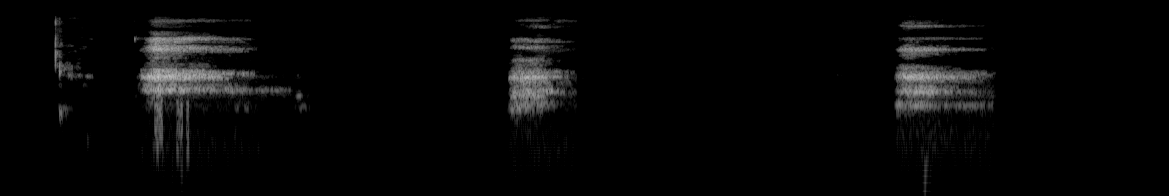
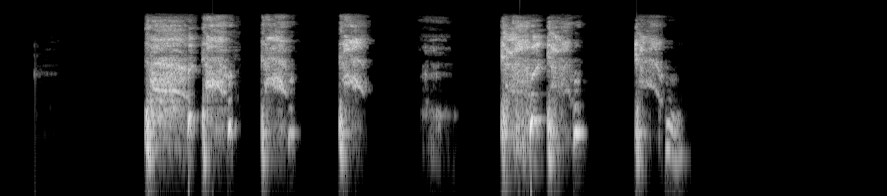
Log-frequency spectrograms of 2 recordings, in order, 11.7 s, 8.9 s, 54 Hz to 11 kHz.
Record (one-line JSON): {"exhalation_length": "11.7 s", "exhalation_amplitude": 12127, "exhalation_signal_mean_std_ratio": 0.33, "cough_length": "8.9 s", "cough_amplitude": 32768, "cough_signal_mean_std_ratio": 0.44, "survey_phase": "beta (2021-08-13 to 2022-03-07)", "age": "18-44", "gender": "Female", "wearing_mask": "No", "symptom_new_continuous_cough": true, "symptom_runny_or_blocked_nose": true, "symptom_sore_throat": true, "symptom_abdominal_pain": true, "symptom_fatigue": true, "symptom_fever_high_temperature": true, "symptom_headache": true, "symptom_onset": "3 days", "smoker_status": "Ex-smoker", "respiratory_condition_asthma": false, "respiratory_condition_other": false, "recruitment_source": "Test and Trace", "submission_delay": "2 days", "covid_test_result": "Positive", "covid_test_method": "ePCR"}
